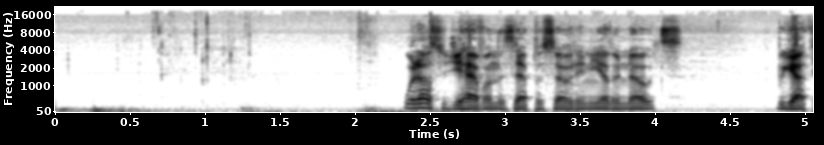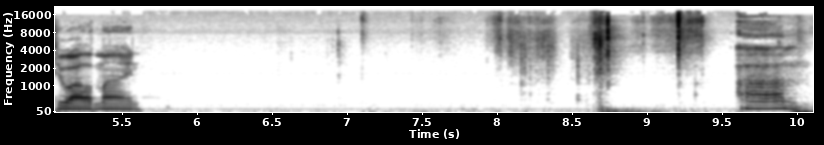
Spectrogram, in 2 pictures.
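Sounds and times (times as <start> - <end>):
speech: 2.3 - 4.2, 4.8 - 5.7, 9.7 - 10.0
paper being ruffled: 7.6 - 9.5.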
